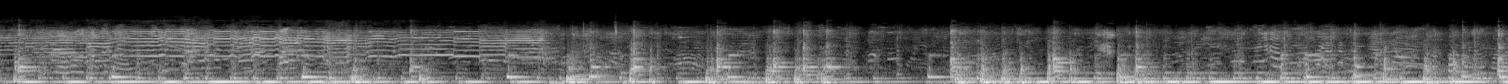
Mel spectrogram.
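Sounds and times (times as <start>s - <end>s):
shrill reed pipe melody: 0.0s - 6.3s
hand drums: 0.0s - 15.0s.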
